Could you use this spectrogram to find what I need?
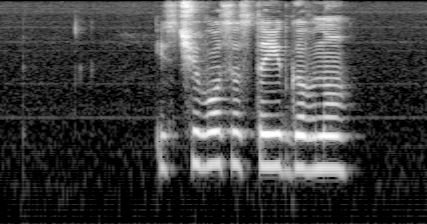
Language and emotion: Russian, neutral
